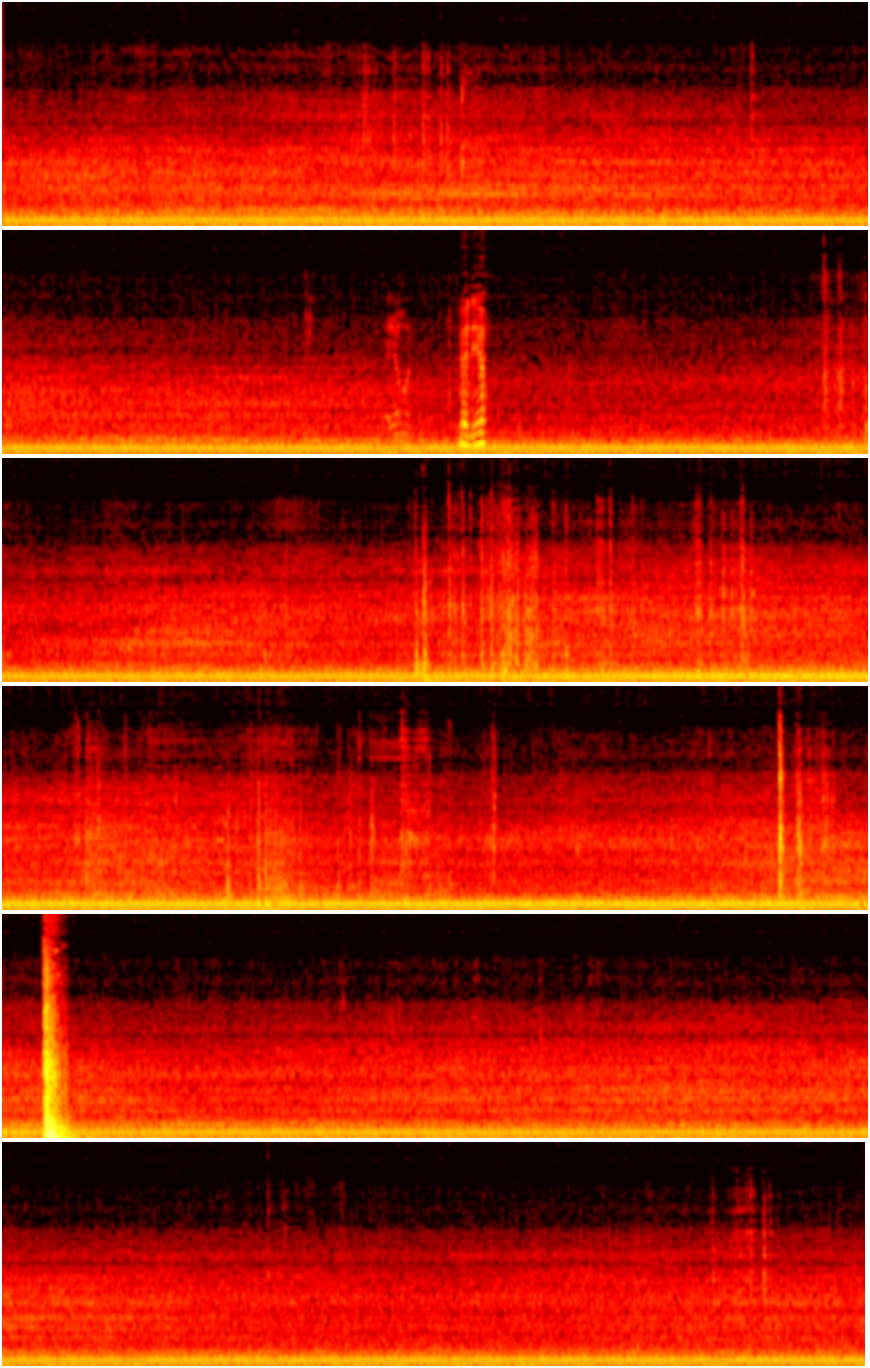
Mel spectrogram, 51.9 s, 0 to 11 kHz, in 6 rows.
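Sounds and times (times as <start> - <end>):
vehicle door shutting: 35.0 - 35.6.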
